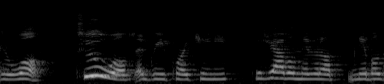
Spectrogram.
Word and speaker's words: Porcini: hot dog they finished every last crumb delicious pronounced porcini and that's how you made a cake cake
